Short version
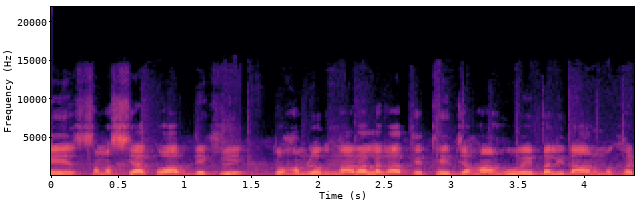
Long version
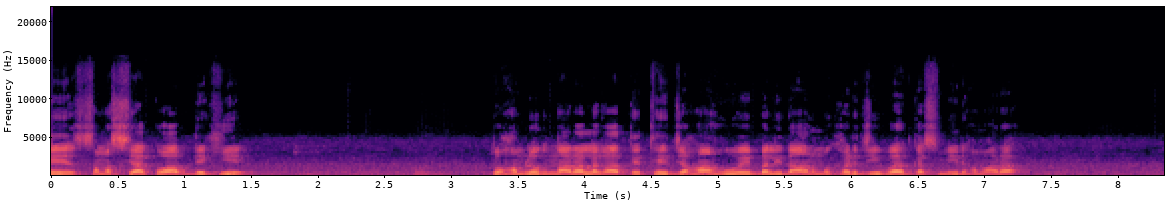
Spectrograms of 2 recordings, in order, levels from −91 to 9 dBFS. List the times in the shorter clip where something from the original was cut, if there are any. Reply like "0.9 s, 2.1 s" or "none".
1.5 s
